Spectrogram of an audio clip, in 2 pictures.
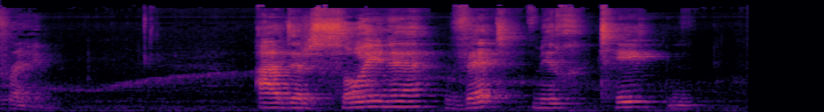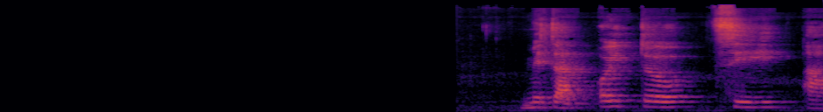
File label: pronunciation drill; Pleytem Tsuzamen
